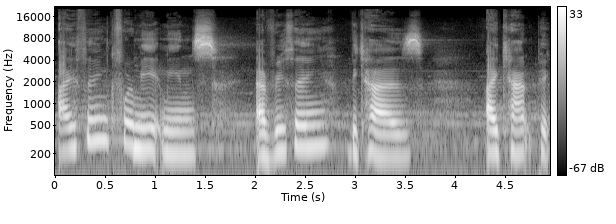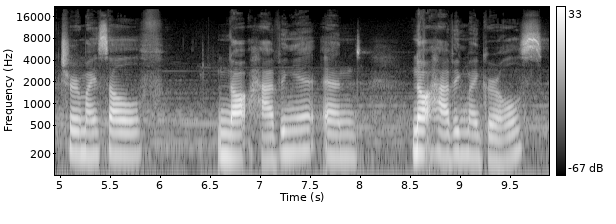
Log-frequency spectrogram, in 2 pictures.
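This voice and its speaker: A woman's voice: medium pitch, steady tone, slow, a little mellow, soft background music. A young woman student athlete from the Philippines, speaking in a casual, reflective documentary interview with fillers and restarts. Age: young adult.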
